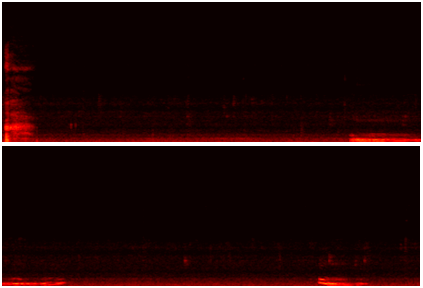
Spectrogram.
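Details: A puppy imitating a cough and seeming worried: a brief cough-like burst opens, then two separate moaning, wobbling vocal bursts, the first over a second long and the second shorter, against a low steady background hum.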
